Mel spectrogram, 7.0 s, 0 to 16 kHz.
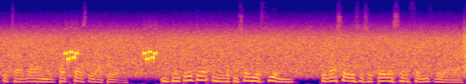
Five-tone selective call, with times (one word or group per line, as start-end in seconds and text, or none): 1.0-1.2 51625
2.1-2.3 51625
